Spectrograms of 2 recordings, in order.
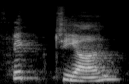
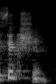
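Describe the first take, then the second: First: The middle is said with a plain 't' sound. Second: The middle is said with an 'sh' sound. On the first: The speaker calls it wrong. "you don't say um fiction" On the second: The speaker calls it right. "you say fiction"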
